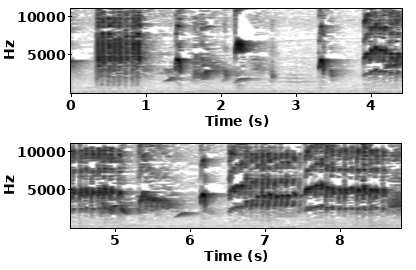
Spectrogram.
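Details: Cucak cungkok, or Orange-bellied Leafbird, on a master recording for training cage birds: bursts of sharp, slurred high whistles, then long rapid rattling trills, loud and clear throughout.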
